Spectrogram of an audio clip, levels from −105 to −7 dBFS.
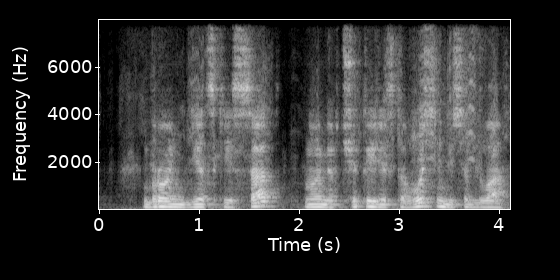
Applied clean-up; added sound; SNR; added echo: neural separator model SepFormer DNS4.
